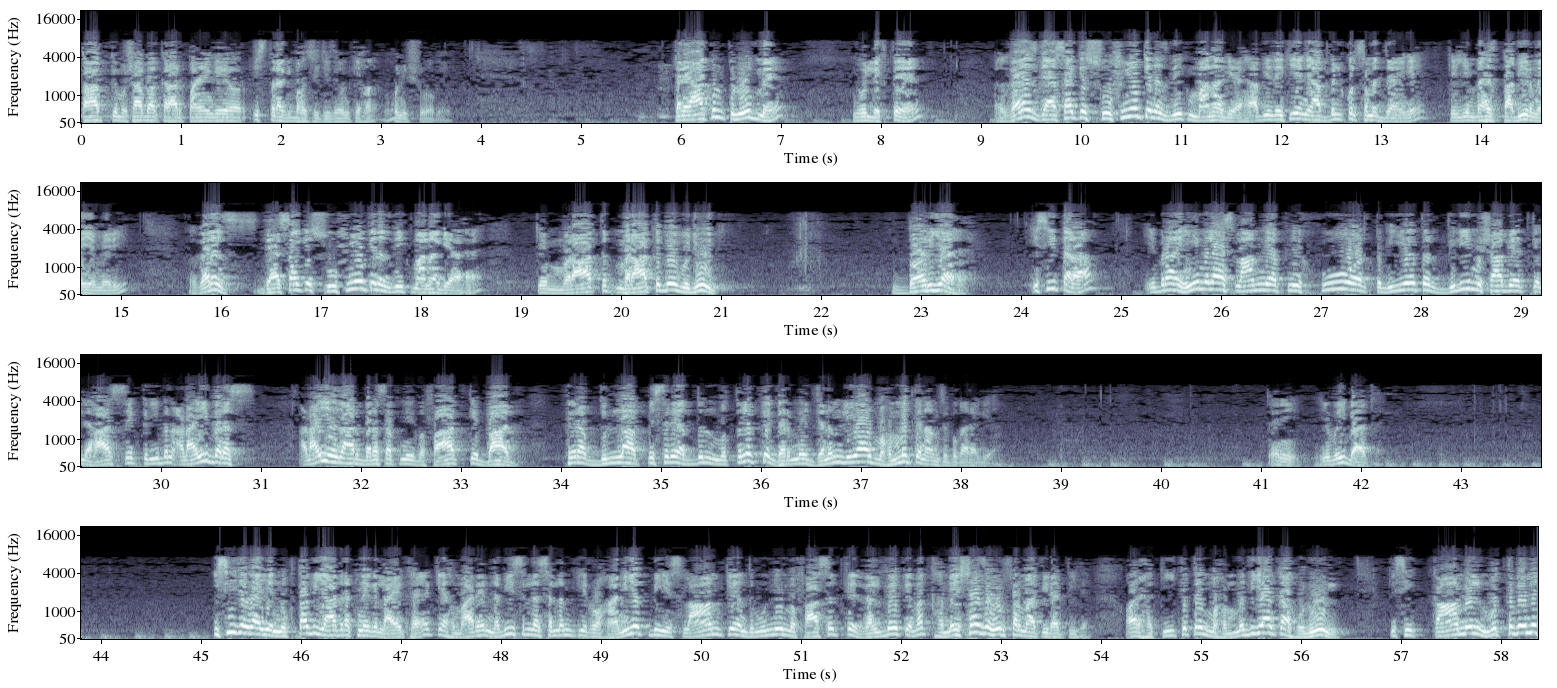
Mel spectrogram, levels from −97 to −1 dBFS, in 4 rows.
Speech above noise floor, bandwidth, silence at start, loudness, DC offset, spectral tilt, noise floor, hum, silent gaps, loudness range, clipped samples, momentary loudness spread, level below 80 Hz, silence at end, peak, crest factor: 32 dB; 10.5 kHz; 0 s; -9 LUFS; 0.4%; -5 dB/octave; -41 dBFS; none; none; 8 LU; under 0.1%; 11 LU; -40 dBFS; 0 s; 0 dBFS; 10 dB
